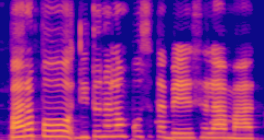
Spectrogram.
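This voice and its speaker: Bright high-pitched sassy young daughter. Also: female voice, a little fast, no echo, studio quality, faint music behind. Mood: mock offended. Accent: Filipino. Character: cheerful, sassy young adult daughter, recent graduate. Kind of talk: Filipino radio drama acting.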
